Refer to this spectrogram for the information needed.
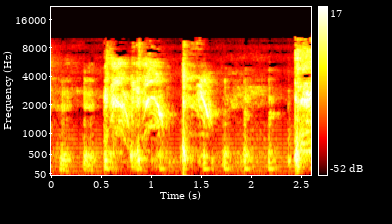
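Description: A person coughs several times in quick succession, loud, each harsh burst followed by a raspy, throaty tail, with one last forceful cough at the end.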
